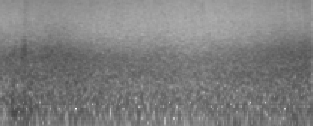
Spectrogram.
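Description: Steady rushing noise like wind, with a slight swell about half a second in; no music or voice.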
